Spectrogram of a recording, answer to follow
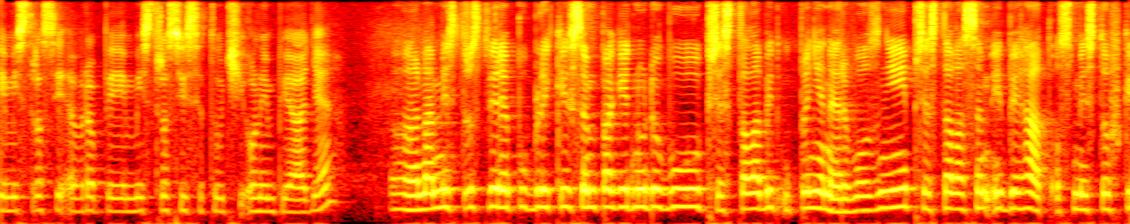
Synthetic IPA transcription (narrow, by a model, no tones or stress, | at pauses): mɪst̪ɾost̪viːʔɛvɾopɪmɪst̪rost̪viːsɛt̪uwt͡ʃḭːʔolɪmpɪaːɟɛ | namɪst̪ɾost̪viɾɛpublɪkɪsɛmpaɡjɛdnudo̞bupr̥ɛst̪alabiːt̪ʔuːpl̩ɲɛnɛɾvo̞ːzɲiːpr̝̥ɛst̪alasɛmʔɪbjɛɦat̪ʔo̞smɪst̪ofkɪ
